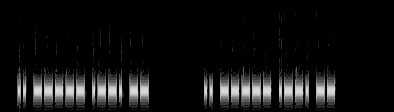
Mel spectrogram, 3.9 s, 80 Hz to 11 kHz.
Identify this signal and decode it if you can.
Morse code, heard as a keyed tone, about 46 wpm, 700 Hz. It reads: I0PM I0PM
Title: DXCC-100 Call Signs - 4 Characters - Repeated 2x - 45wpm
